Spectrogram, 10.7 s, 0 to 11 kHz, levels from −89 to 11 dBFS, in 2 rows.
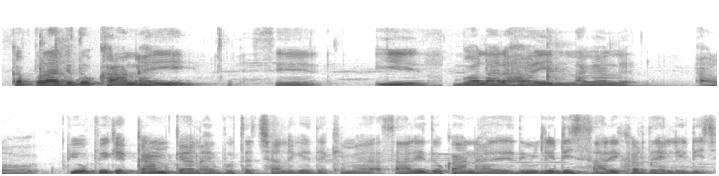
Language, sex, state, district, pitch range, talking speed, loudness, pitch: Maithili, male, Bihar, Samastipur, 135-145 Hz, 85 wpm, -27 LUFS, 140 Hz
